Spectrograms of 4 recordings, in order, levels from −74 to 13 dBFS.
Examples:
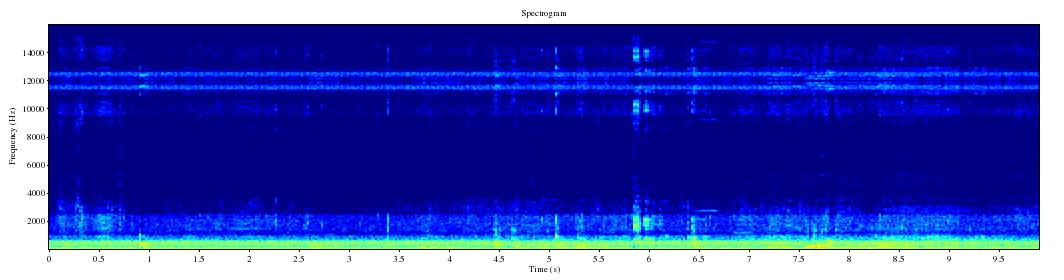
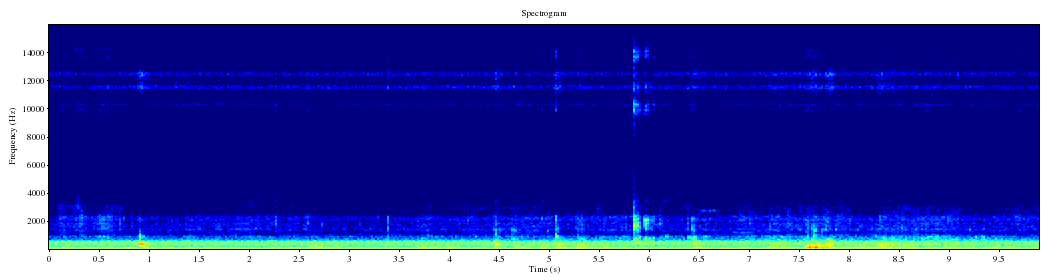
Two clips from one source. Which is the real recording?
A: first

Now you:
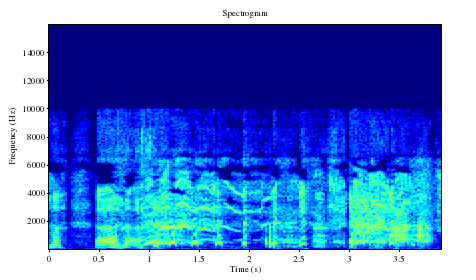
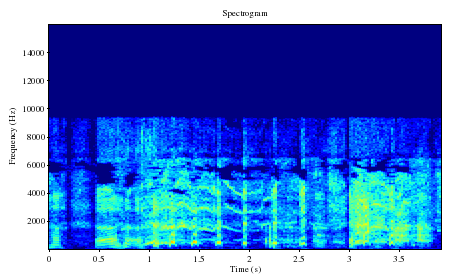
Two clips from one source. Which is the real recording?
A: second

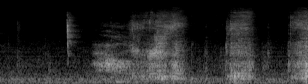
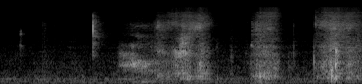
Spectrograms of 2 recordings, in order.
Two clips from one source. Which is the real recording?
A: first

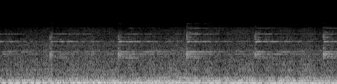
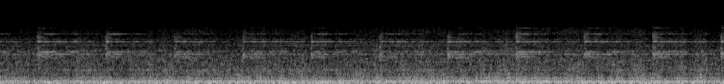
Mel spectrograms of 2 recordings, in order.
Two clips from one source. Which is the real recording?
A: first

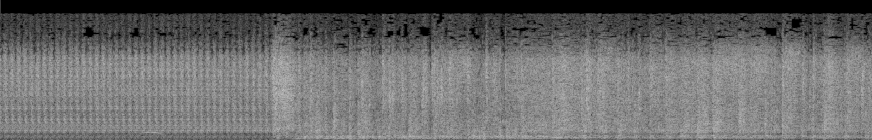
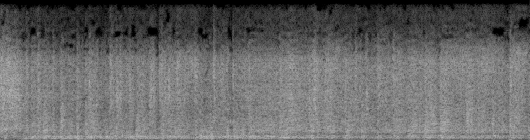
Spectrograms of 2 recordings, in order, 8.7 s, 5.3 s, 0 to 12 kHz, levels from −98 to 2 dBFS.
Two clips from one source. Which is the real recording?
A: first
